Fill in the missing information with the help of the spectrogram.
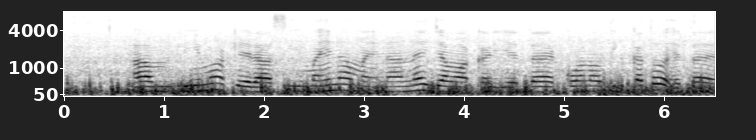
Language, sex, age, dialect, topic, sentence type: Maithili, male, 31-35, Bajjika, banking, question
